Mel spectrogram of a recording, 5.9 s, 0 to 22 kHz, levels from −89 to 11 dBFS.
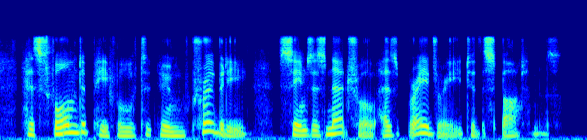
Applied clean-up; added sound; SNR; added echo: neural diffusion model UNIVERSE++.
